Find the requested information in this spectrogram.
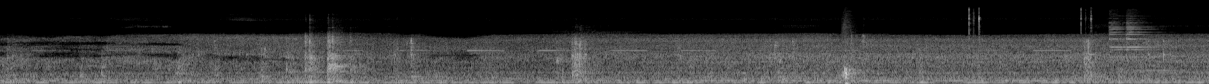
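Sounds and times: faint back-up alarm beeping: 3.8 - 8.2.

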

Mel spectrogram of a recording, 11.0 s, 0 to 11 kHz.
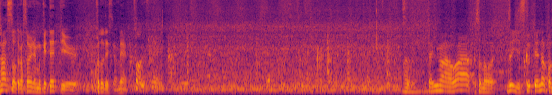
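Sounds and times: faint murmuring voices: 2.6 - 8.6
room hiss: 8.0 - 11.0.

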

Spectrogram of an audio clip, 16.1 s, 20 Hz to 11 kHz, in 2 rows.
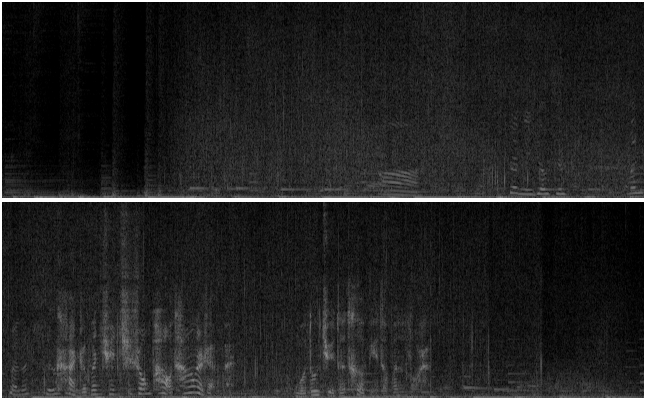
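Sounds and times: music: 0.0 - 16.0
flowing water hissing: 2.0 - 16.0.

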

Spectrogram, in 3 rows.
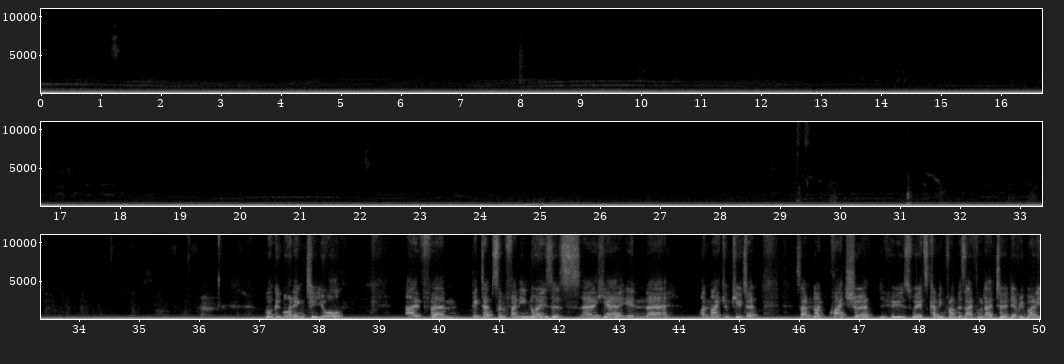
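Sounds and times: low drone of held tones: 0.0 - 50.0
faint higher shifting tones: 29.2 - 50.0.

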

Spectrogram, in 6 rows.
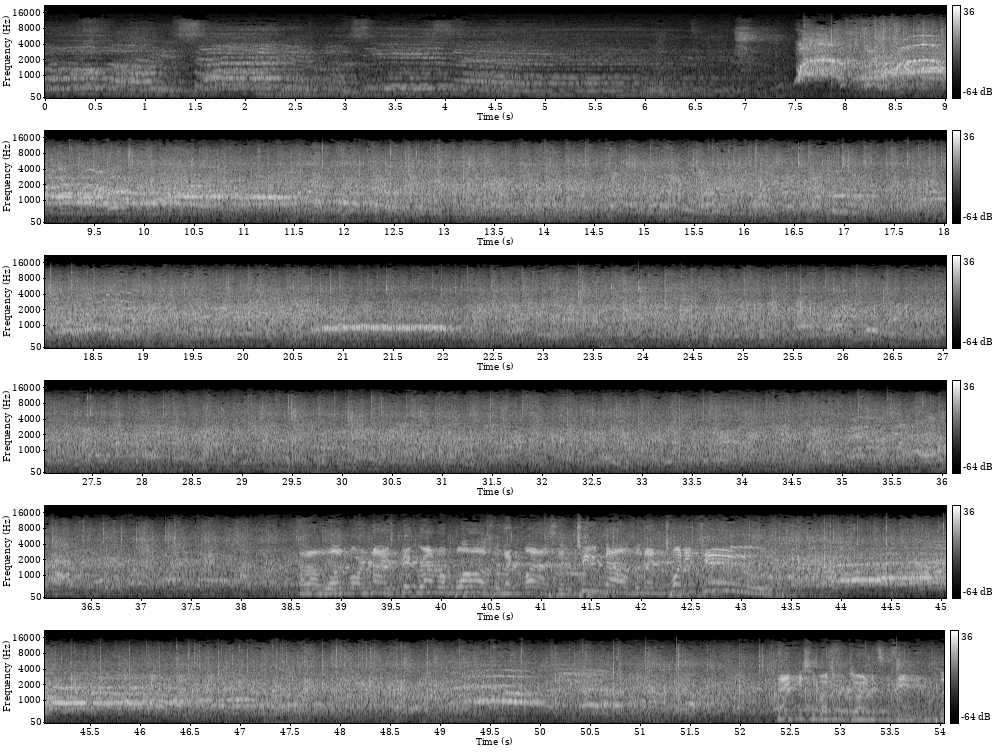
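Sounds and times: shouts and whoops: 7.5 - 12.6, 16.7 - 19.2, 20.7 - 22.2, 43.0 - 47.8, 49.1 - 51.6
audience applauding: 7.5 - 54.0.

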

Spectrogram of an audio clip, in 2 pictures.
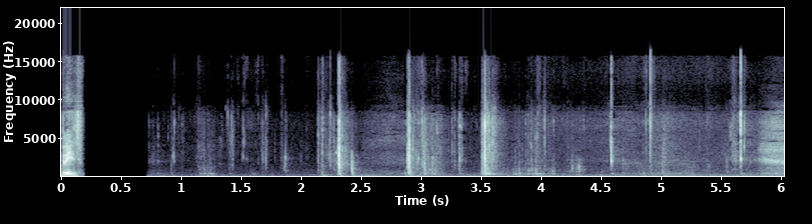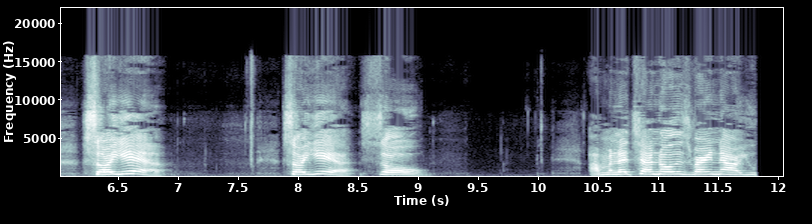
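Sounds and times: plastic bottle crackling: 0.8 - 5.0.

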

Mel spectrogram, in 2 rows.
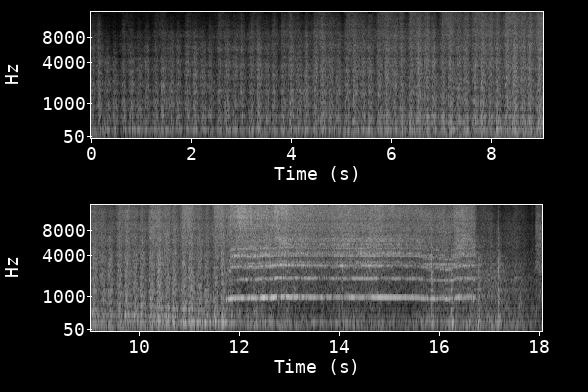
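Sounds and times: steam locomotive working: 0.0 - 18.0
steam whistle long blast: 11.7 - 17.0.

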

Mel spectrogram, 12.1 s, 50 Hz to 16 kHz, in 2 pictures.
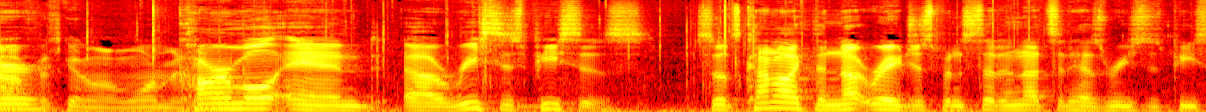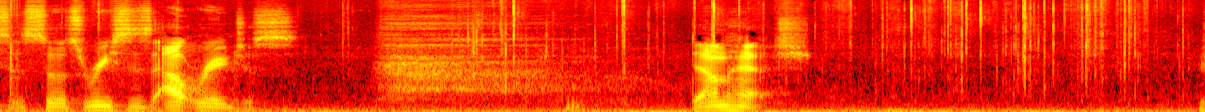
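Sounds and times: plastic wrapper tearing and crinkling: 0.2 - 6.8, 7.6 - 12.0.

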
